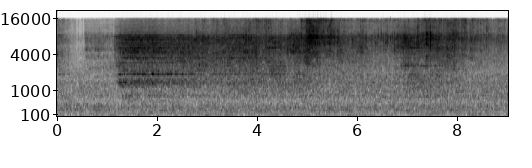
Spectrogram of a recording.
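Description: Banana-and-maida batter sizzling as it is ladled into hot oil in a nonstick pan; the sizzle steps up about a second in and then holds steady.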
